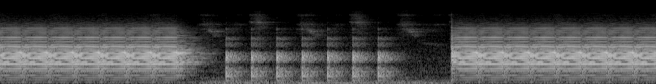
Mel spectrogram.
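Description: Loud buzzing drone interrupted by a run of rapid regular knocking pulses, then buzzing again: MRI scanner sequence noise.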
